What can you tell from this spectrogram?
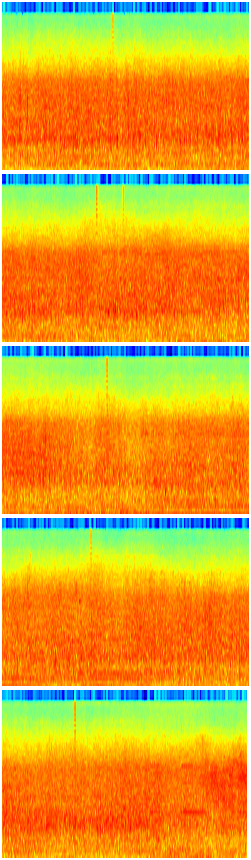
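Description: Jet airliner engines running: a steady loud rush, with a low droning hum through the middle stretch.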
